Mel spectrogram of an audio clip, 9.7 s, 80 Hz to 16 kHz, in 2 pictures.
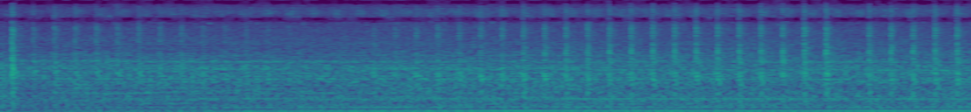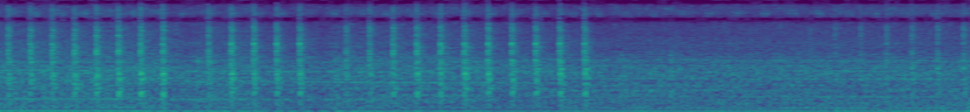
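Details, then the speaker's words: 2011 BMW 328i xDrive (N51 or N21 engine, sources differ) at idle with a sharp regular knock about three per second that comes and goes; owner later certain of spun bearings, considered pulling the valve cover; intermittent engine knock. "comes and goes well we'll see i think i'll probably have to pull the uh valve cover"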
